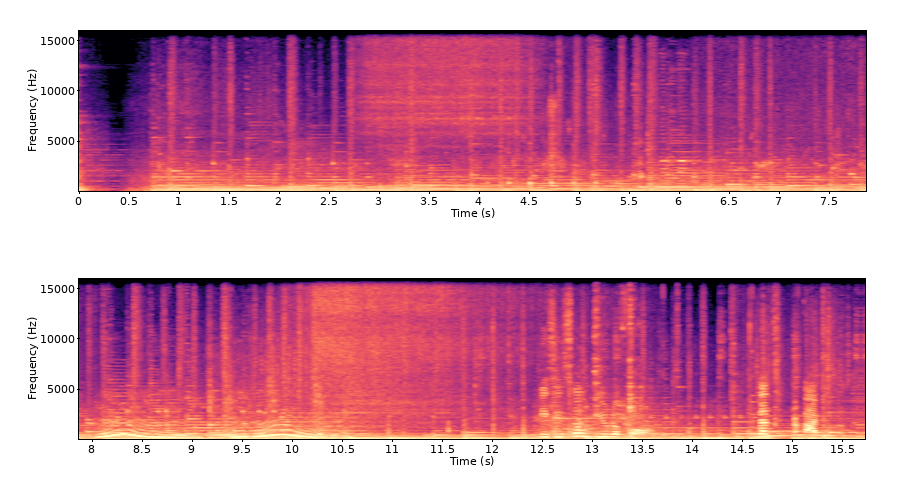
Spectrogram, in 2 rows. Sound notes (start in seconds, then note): 5.2 birds chirping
